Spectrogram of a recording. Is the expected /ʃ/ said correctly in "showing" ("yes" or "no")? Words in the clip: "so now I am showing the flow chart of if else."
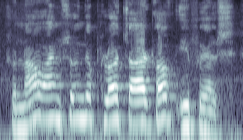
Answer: no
